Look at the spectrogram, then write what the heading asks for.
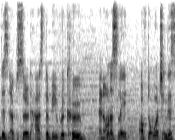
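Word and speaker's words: Recoome: The name's Riku, and it rhymes with doom, and you're gonna be hurting all too soon!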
